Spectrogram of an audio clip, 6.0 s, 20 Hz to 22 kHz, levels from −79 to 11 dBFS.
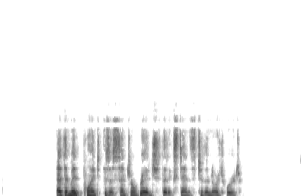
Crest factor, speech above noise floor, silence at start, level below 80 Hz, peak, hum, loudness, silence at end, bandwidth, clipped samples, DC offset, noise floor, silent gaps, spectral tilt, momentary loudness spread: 18 dB; over 72 dB; 1.15 s; -64 dBFS; -2 dBFS; none; -18 LUFS; 1.25 s; 9.4 kHz; under 0.1%; under 0.1%; under -90 dBFS; none; -4.5 dB/octave; 11 LU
